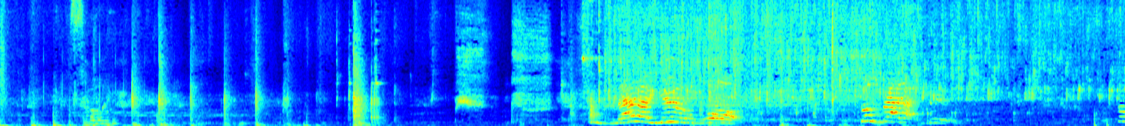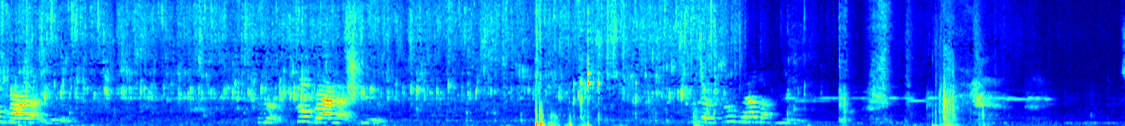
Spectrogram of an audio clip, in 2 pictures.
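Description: Water tap running into a sink for about seventeen seconds, switched on about eight seconds in and cut off sharply near twenty-five seconds, during tooth brushing. A child's voice comes over the water in short wavering phrases, and a few knocks and handling noises come before the water starts.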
